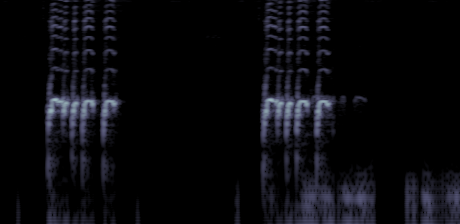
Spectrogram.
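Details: Local zebra dove giving two quick bursts of staccato, rolling coos, each of about five notes, two seconds apart, followed by faint low rumbling noise.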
